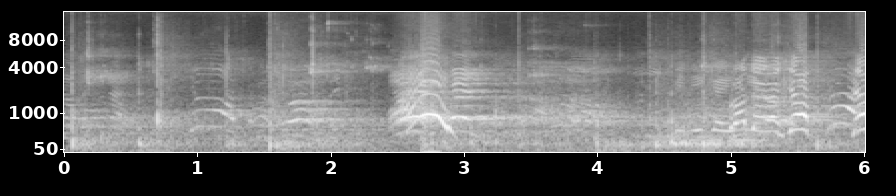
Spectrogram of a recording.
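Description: A basketball bounces on the floor with hard thuds.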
